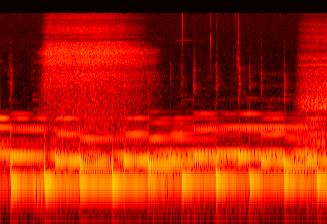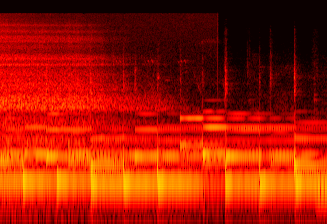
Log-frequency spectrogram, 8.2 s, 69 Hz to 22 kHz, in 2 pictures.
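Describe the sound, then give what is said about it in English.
During a guided breathing exercise, over a steady, gently plucked musical backing, a soft airy inhale through the nose lasts just over a second, then after a pause a longer, fuller breathy exhale through the mouth whooshes out for nearly three seconds. “We are going to take a deep inhale in through the nose and release through the mouth in 3, 2, 1.”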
